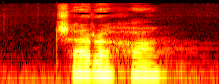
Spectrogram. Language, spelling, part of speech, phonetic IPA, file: Belarusian, чарга, noun, [t͡ʂarˈɣa], Be-чарга.ogg
- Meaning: turn, queue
